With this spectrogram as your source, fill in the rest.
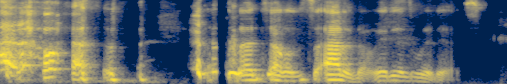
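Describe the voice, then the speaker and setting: A woman speaks at a fairly slow pace. Her loudness swings a lot. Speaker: university alumni relations officer. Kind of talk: casual chat.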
